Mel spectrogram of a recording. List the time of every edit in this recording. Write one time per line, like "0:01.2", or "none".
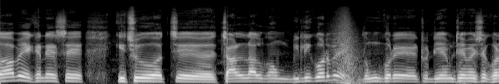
0:03.5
